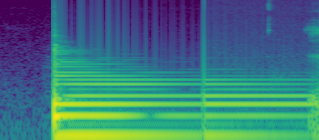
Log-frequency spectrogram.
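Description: Two plucked notes on the open G string of a cello, each a deep, resonant pizzicato that rings and slowly decays, the second following about a second and a half after the first, heard alone in a quiet room.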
